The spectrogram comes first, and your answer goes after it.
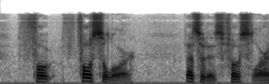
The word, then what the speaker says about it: Focalors: That's what it is, Focalor. It's not like a C, it's like an S, right?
